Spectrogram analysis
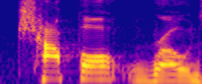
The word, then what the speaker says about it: Chappell Roan: first name, pronounced Kamala, and the name of the Good Luck Babe singer is pronounced Chapel Road.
